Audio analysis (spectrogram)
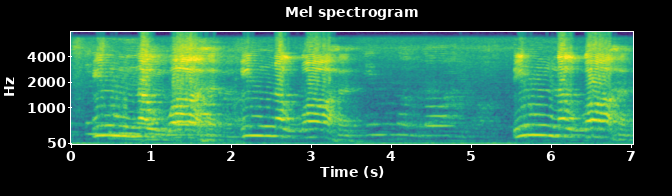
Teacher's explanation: لام سے پہلے جب زبر یا پیش ہوگا تو لام کو تغلیظ کے ساتھ پڑھیں گے موٹا بنا کر کے، اور اگر زیر ہوگا تو ترقیق۔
